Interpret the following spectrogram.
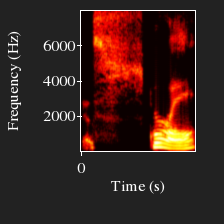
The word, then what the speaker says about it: squirrel: Some suggest that squirreled could be included, but squirrel is intended to be pronounced as two syllables.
